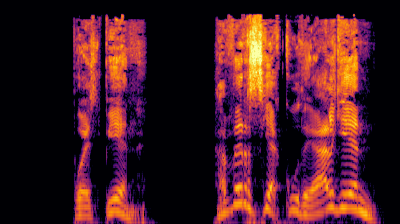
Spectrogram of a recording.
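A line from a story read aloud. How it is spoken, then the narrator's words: Shout. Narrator (Spanish): gritó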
